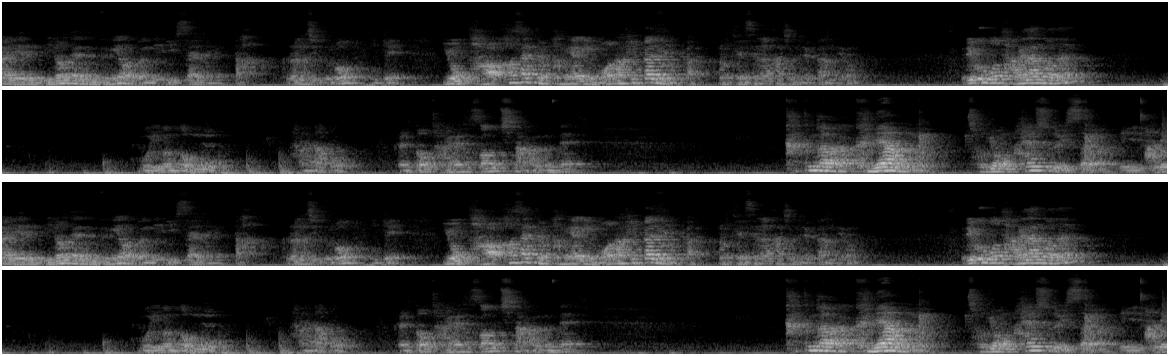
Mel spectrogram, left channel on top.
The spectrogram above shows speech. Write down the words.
얘를 밀어내는 등의 어떤 일이 있어야 되겠다. 그런 식으로 이게 요 화살표 방향이 워낙 헷갈리니까 그렇게 생각하시면 될 것 같네요. 그리고 뭐 당연한 거는 뭐 이건 너무 당연하고 그래서 너무 당연해서 써놓진 않았는데 가끔 가다가 그냥 적용할 수도 있어요. 이 안에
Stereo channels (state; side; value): identical; both; correlation 1.00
